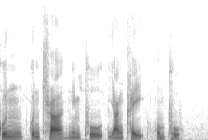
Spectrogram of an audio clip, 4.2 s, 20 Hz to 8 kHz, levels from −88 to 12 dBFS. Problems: constant background noise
